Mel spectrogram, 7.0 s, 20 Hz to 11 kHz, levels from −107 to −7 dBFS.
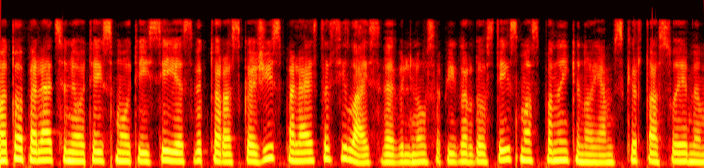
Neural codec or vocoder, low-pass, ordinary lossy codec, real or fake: codec, 16 kHz, 8 kbps, FreqCodec, smaller model; 7.2 kHz; AAC, 64 kbps; fake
